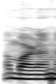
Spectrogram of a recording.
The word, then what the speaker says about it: Amarna: Amarna.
